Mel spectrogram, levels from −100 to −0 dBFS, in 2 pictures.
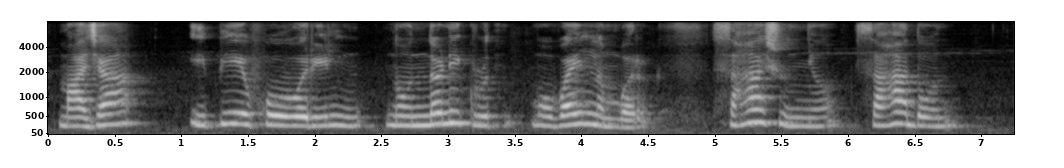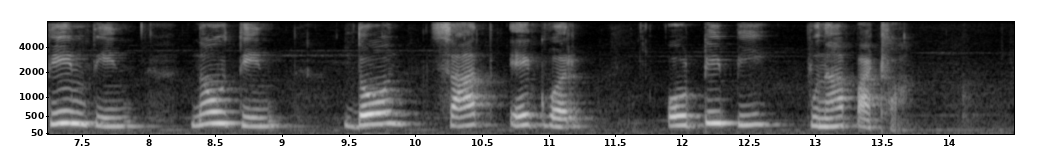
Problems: constant background noise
